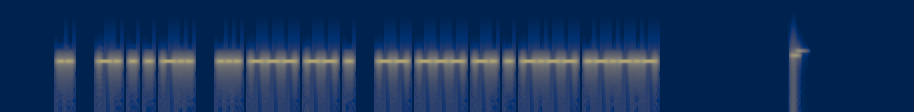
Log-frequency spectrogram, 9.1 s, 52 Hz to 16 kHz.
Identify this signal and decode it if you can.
Morse code, heard as a keyed tone, about 30 wpm, 700 Hz. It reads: I NEED SOME MONEY.
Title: Sentences from Top 1000 Words - Review Part 1 - 30wpm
